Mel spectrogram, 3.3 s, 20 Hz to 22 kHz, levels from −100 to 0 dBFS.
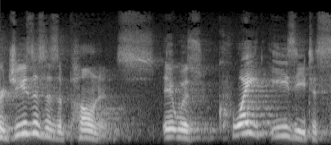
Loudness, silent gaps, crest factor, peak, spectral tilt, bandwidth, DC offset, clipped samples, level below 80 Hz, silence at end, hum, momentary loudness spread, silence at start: -24 LUFS; none; 20 dB; -6 dBFS; -3.5 dB/octave; 16.5 kHz; under 0.1%; under 0.1%; -84 dBFS; 0 s; none; 14 LU; 0 s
